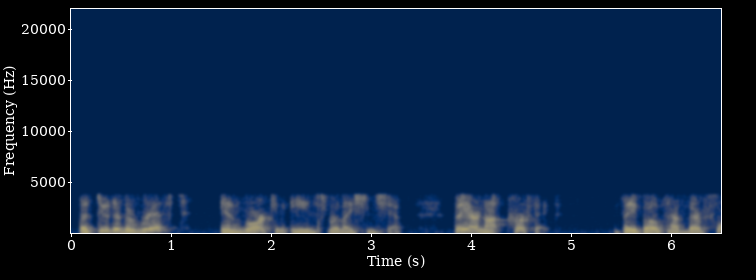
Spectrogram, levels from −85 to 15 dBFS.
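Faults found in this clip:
Tandem speech coding, whole clip: speech rough, muffled, warbly. Spectrogram shows a hard ceiling near 3.7 kHz and smeared, blotchy harmonics with frame-rate flicker. Sounds like two low-rate speech coders in series, consistent with G.729A transcoded via G.711 into AMR-NB 10.2 kbit/s. The second coder re-encodes the first one's errors, so distortion compounds.

Loud pop, 2.47–2.62 s: two sharp pops on top of the speech, peaking about 10 dB above the signal. Waveform shows two narrow spikes, and the spectrogram shows two full-band vertical lines. Speech continues underneath. Likely an electrical transient such as a plug, switch, static discharge or driver glitch, shaped by the downstream circuitry.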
